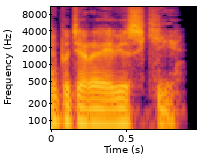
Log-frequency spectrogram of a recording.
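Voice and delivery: usual speaking voice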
